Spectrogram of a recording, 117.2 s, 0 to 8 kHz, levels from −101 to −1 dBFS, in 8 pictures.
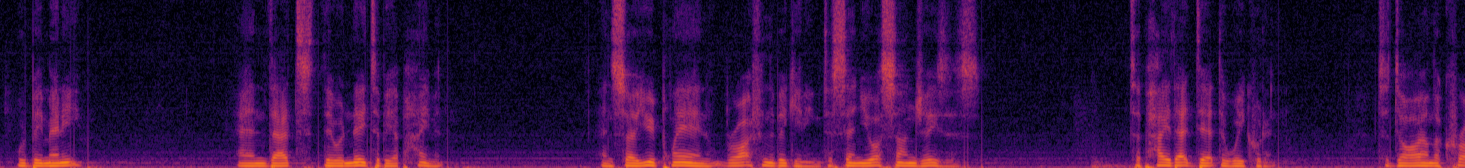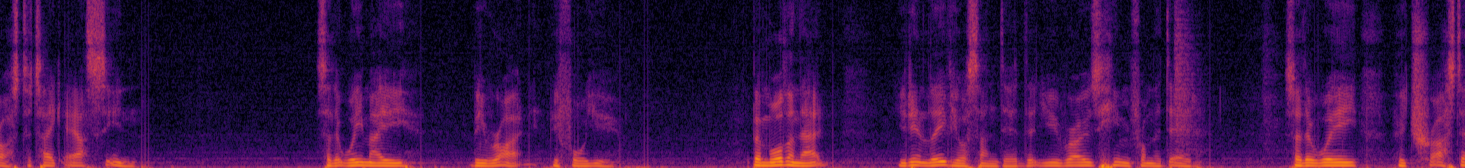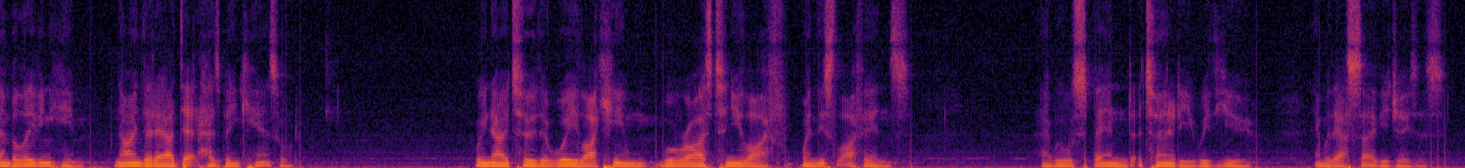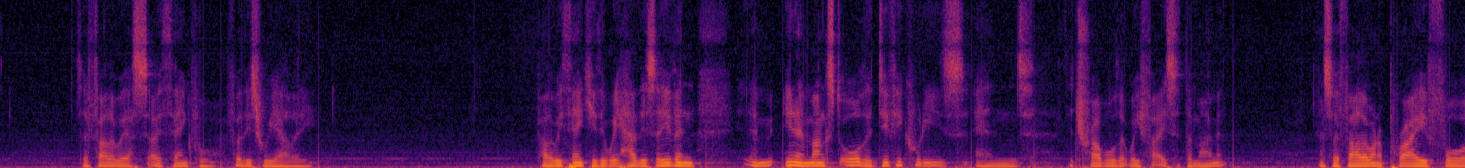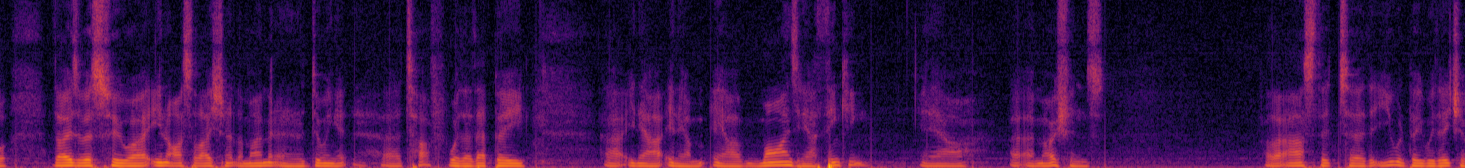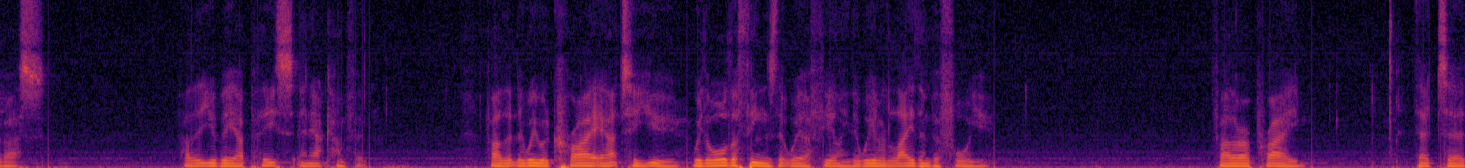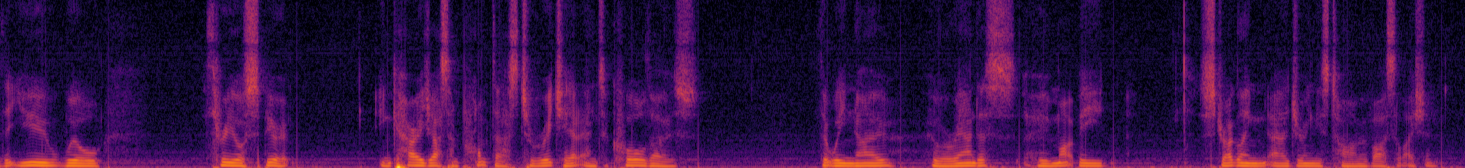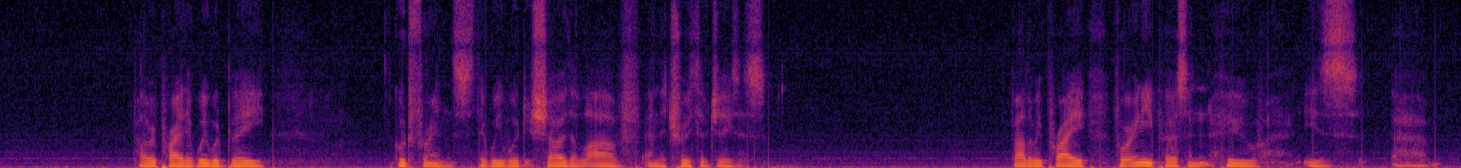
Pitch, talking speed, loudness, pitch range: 120 Hz, 155 wpm, -36 LUFS, 110-130 Hz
